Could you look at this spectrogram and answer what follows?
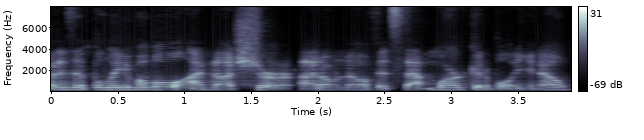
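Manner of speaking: deep voice with gravel. Showing a rougher voice after being asked for one: deep voice with a little gravel. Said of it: "I can go this deep and add a little gravel to it".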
